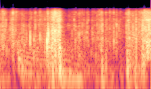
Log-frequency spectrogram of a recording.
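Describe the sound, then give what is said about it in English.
Protective paper crinkles and rustles as a short whiskey glass is unwrapped, with irregular crackling bursts, the loudest at the start and again near the end. No voices are heard. “All right, so it is wrapped in the paper protective wrapping, so I'm assuming it is a glass.”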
